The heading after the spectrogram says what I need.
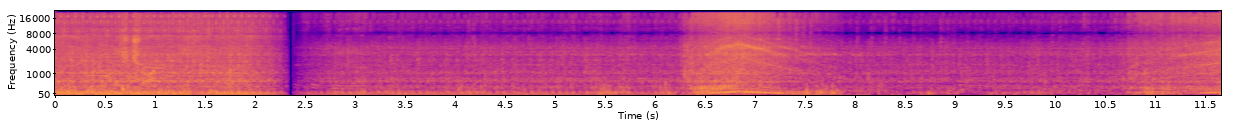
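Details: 40-year-old Honda Gold Wing GL1100: thin squeal from the tachometer gauge rising and falling with each rev; gauge drive oiled and cleaned with carb cleaner, graphite powder being tried.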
